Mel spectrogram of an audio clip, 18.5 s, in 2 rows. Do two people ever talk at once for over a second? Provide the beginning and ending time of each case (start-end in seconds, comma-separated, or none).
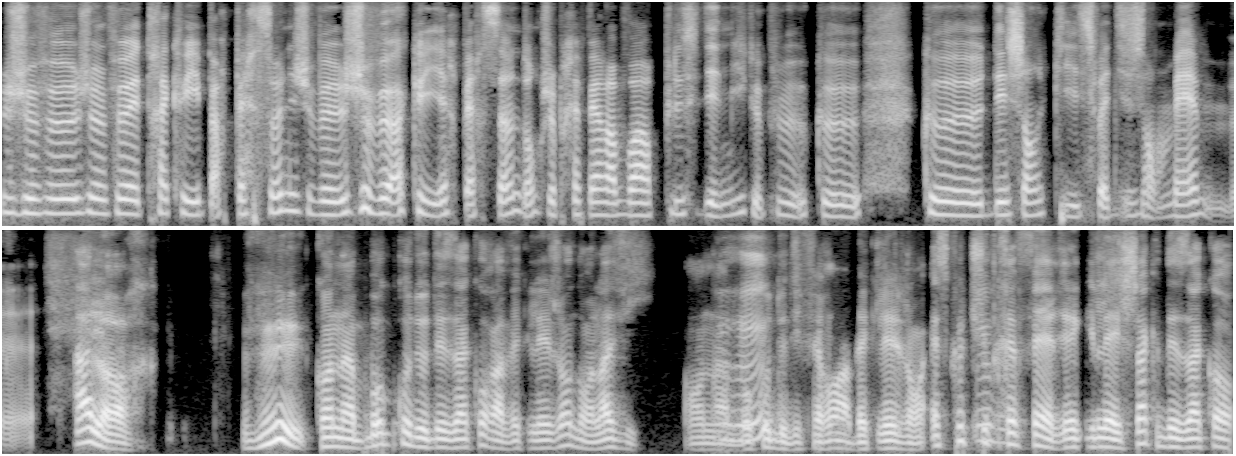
none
